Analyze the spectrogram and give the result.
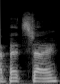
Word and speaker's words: Bed-Stuy: Takes place on a very hot, long day in Bed-Stuy. Is that how you pronounce that? – Yeah, Bed-Stuy.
